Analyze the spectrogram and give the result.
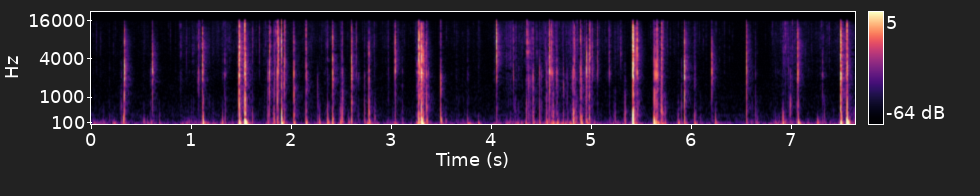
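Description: A wrinkled brown kraft paper strip, a crumpled sheet, is squeezed and crinkled by both hands. It gives irregular bursts of dry crackling and crinkling that flare bright, with soft rustling between them. Sharp, quick snaps stand out among the quieter rustles.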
